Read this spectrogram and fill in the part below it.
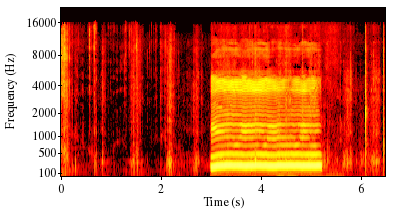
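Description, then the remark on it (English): Scattered crisp crunches of someone biting and chewing Dorito chips stacked with several taco-style flavors, broken up midway by a loud, steady buzzing tone lasting about two seconds before the crunching resumes. “All right, if you do it right, you can stack them all on a Dorito.”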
